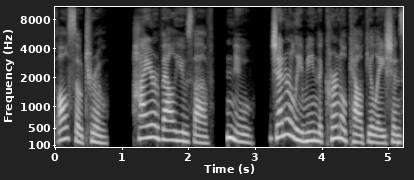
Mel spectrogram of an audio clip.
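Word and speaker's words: nu: properties particularly when the smoothness parameter new pronounced new is set to 2.5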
